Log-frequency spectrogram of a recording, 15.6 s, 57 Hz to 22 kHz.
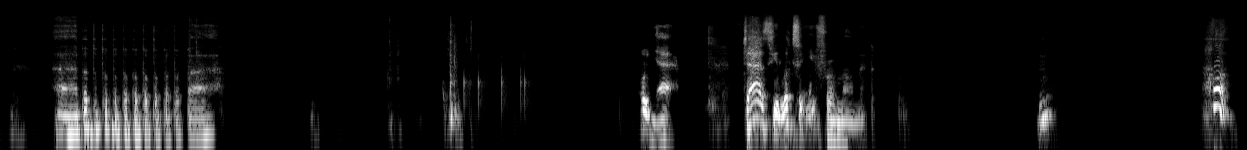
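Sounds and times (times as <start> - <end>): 
speech: 0.7 - 2.8, 8.0 - 11.0, 13.0 - 13.2, 15.0 - 15.5
dice clacking as they tumble and settle: 5.6 - 6.7
dice rattling in a cup: 5.8 - 6.6.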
